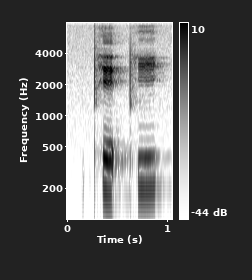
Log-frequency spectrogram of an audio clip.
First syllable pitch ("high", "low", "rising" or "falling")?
high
